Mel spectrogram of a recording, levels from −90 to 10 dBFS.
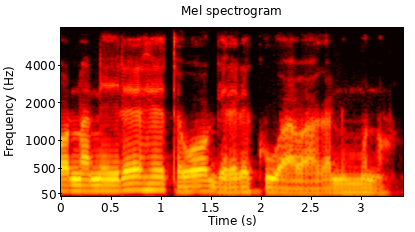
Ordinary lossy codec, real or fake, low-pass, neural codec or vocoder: Opus, 16 kbps; real; 7.2 kHz; none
